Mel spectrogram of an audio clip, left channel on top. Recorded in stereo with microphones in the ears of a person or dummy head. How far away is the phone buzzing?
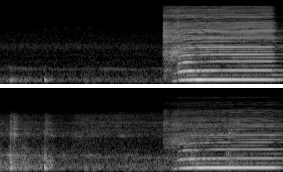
About 3 m.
